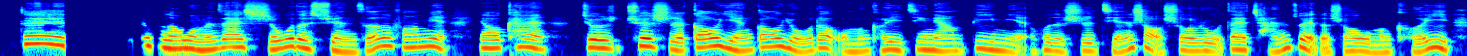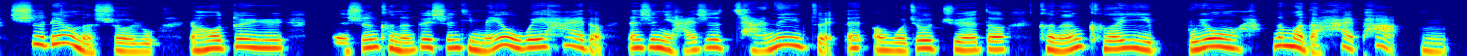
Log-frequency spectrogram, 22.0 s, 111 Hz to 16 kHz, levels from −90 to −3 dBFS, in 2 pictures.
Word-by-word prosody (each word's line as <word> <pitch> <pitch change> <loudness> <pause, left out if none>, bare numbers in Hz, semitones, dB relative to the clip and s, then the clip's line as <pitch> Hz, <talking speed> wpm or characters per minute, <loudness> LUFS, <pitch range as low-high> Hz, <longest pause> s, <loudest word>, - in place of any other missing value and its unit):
对， 330 -2 +5 0.7
可 245 - -1
能 220 0 +4
我 215 -2 +4
们 195 +1 +1
在 245 +1 +2
食 245 -4 -3
物 250 +5 +4
的 245 -3 +4
选 185 -6 -3
择 180 +7 0
的 280 +1 +3
方 245 -2 -2
面 255 -5 0 0.2
要 230 -1 +2
看， 230 -3 -1 0.2
就 235 -2 +5
确 235 +5 +4
实 205 -7 -1
高 245 +8 +5
盐 190 -7 0
高 250 +5 +2
油 180 -7 -1
的， 230 +2 +1
我 - - -7
们 165 +1 -7
可 190 +2 -6
以 195 -1 -1
尽 195 +2 -4
量 175 -2 -4
避 210 +1 -3
免 175 -4 -6
或 190 - -4
者 175 - -4
是 175 +2 -7
减 170 +2 -4
少 235 -3 -2
摄 185 -2 -3
入， 175 -1 -3
在 200 -2 0
馋 190 +1 -6
嘴 245 +1 +2
的 - - -4
时 160 - -10
候， 175 0 0
我 170 - 0
们 155 0 -8
可 165 +1 -6
以 220 -2 0 0.2
适 325 -2 -1
量 330 0 +2
地 - - 0
摄 180 -3 -1
入。 165 -1 -6 0.2
然 185 - -1
后 220 +1 +5
对 245 +2 +2
于 230 0 0 0.3
本 180 -1 -2
身 230 +8 0
可 250 -3 -1
能 180 -1 0
对 245 - +3
身 235 0 0
体 235 -2 -2
没 185 +1 0
有 295 +1 +6
危 235 +2 +4
害 260 -1 -3
的， - - -4
但 235 - 0
是 240 +1 +1
你 215 -4 +3
还 180 +1 -6
是 235 +3 -1
馋 185 -5 -7
那 295 +3 +3
一 285 - +2
嘴， 245 -1 -5
但 230 - -2 0.2
我 180 -1 0
就 225 +5 +3
觉 190 -3 -1
得 200 0 +2 0.2
可 205 - +1
能 195 +7 +2
可 210 -4 0
以 215 -5 +1 0.2
不 195 - 0
用 255 -1 +6
害 205 - -12 0.2
那 285 +1 0
么 265 -5 +5
地 - - -3
害 220 -5 -4
怕， 265 +6 -5
嗯。 170 -3 -9
220 Hz, 265 characters per minute, -22 LUFS, 185-245 Hz, 0.7 s, 有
